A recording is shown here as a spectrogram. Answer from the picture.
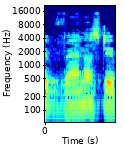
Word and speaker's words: Wednesday: यहाँ पे डी जो है वो साइलेंट हो जाता है तो इसे वेनसडे पढ़ते हैं।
